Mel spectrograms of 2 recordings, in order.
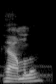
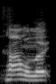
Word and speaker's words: Kamala: I thought it was Kamala. He said it wrong. Yeah, one lady told me how to pronounce it was like comma with a la.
